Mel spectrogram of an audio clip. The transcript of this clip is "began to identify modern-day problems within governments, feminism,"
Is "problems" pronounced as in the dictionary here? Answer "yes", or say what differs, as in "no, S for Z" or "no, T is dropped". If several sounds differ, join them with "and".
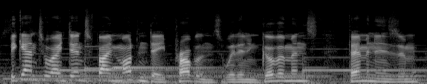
yes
